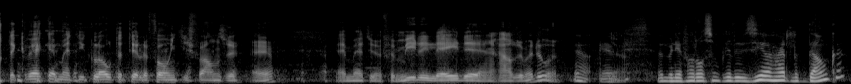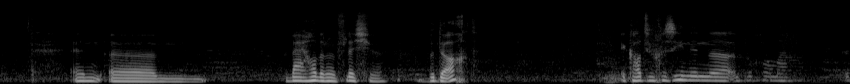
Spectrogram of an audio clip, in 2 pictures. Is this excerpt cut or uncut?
uncut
